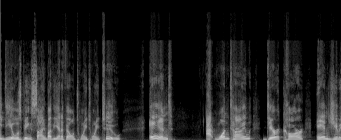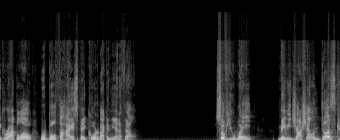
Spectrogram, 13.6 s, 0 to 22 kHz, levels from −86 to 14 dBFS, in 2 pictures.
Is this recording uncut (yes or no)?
yes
